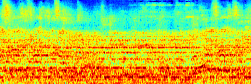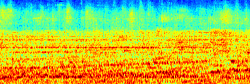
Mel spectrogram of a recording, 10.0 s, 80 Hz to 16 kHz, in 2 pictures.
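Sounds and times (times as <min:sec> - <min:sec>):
music over sound system: 0:00.0 - 0:10.0.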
